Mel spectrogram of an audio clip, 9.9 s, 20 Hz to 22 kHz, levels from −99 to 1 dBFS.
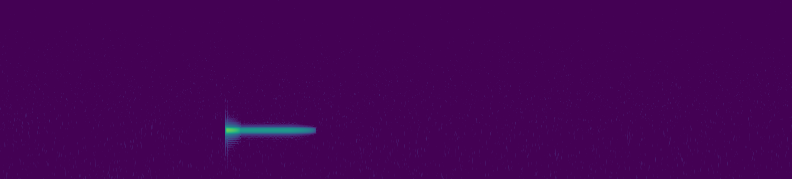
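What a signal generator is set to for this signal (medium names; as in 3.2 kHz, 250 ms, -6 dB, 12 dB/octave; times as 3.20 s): ADSR sine 1.12 kHz, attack 21 ms, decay 165 ms, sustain -23.5 dB, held 0.80 s, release 335 ms -21.5 dBFS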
